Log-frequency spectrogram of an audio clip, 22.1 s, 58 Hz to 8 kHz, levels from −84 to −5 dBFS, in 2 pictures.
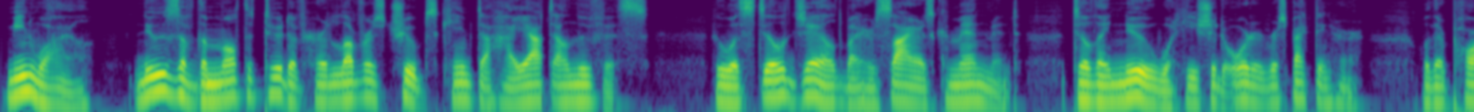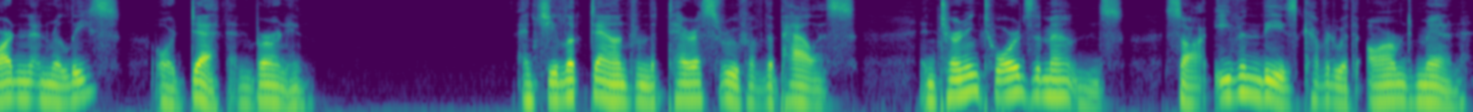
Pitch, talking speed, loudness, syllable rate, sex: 95 Hz, 170 wpm, -21 LUFS, 5.2 syllables/s, male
